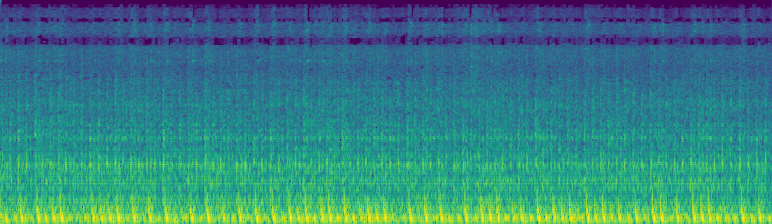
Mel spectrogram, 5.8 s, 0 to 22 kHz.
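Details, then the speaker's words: Suzuki RMZ450 single after major engine and cylinder-head rebuild, first start on choke: uneven stumbling idle with rpm jumping erratically and varying loudness; owner suspects a lean condition as the head glowed. "it sounds like it's running really crap though as you probably said it's really like the RPMs are jumping all over the place it's real erratic"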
